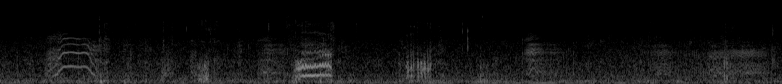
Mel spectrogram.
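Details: Maine Coon kittens in a Saint Petersburg, Russia cattery mewing: a rising-falling thin meow early on, a louder bent meow around the middle, then fainter scattered squeaks against low room noise.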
